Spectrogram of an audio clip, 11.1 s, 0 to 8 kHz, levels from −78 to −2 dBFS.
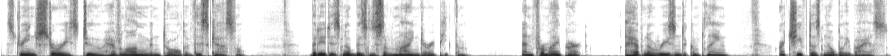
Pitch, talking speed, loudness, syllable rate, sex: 115 Hz, 195 wpm, -17 LUFS, 5.3 syllables/s, male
